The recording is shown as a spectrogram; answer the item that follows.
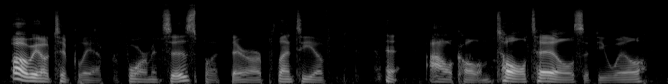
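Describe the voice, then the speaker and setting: Put-on character voice from a man, moderate pace. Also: medium pitch for a man. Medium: actual play.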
